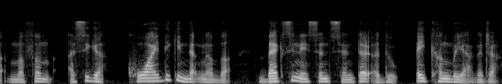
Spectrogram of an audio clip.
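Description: No technical faults detected.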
